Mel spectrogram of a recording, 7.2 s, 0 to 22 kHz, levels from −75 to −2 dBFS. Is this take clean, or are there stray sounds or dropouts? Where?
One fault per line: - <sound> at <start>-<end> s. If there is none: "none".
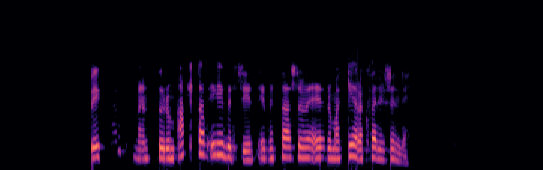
none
